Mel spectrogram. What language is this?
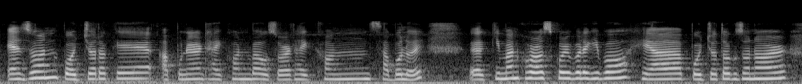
Assamese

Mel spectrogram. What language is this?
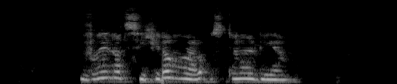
Kabyle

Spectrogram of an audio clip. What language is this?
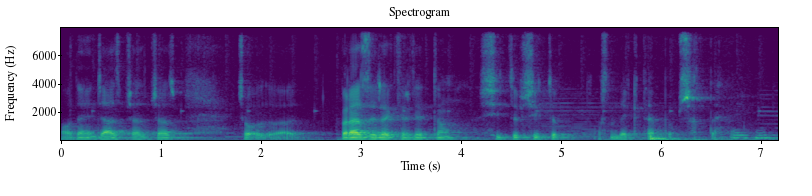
Kazakh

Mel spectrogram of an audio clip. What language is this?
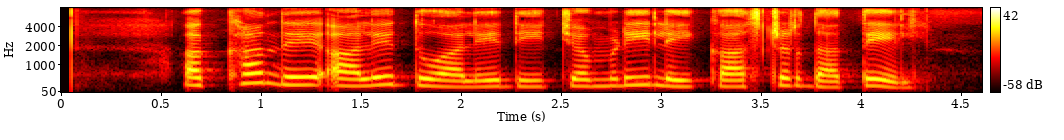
Punjabi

